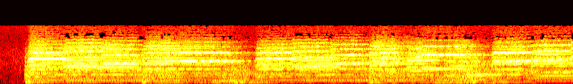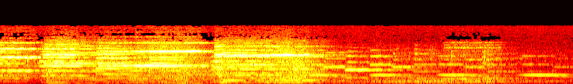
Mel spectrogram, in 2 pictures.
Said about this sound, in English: The bells ring out on Broadway, the horns blow, and there's laughter.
